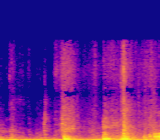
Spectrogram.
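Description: Large cardboard moving box being tilted and handled, giving a few soft knocks and scrapes.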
